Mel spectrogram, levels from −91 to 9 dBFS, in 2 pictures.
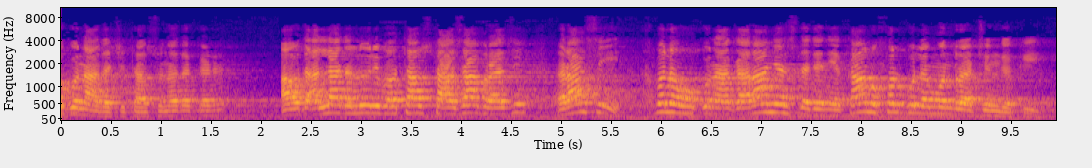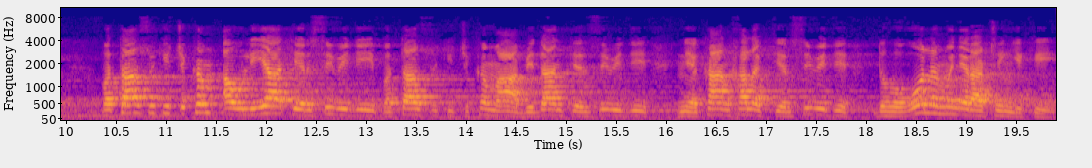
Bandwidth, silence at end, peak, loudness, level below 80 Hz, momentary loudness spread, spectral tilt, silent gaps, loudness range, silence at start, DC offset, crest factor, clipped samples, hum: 7.2 kHz; 0 s; 0 dBFS; -17 LUFS; -48 dBFS; 12 LU; -5.5 dB/octave; none; 5 LU; 0 s; under 0.1%; 16 dB; under 0.1%; none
